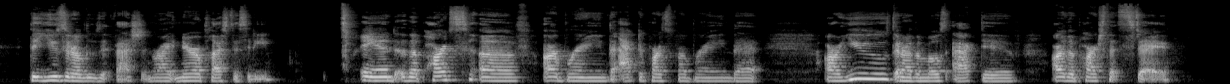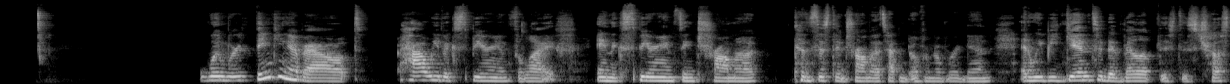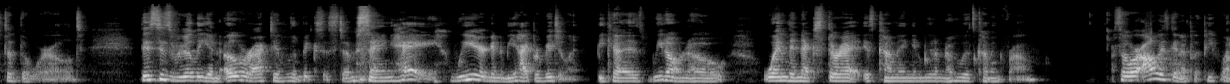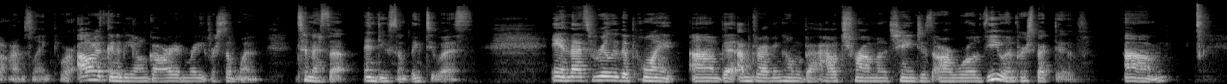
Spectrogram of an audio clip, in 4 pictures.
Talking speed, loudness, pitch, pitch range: 175 wpm, -19 LUFS, 165 Hz, 150-185 Hz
